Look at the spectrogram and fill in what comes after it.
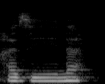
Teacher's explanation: Xəzinədə i uzun tələffüz olunur.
